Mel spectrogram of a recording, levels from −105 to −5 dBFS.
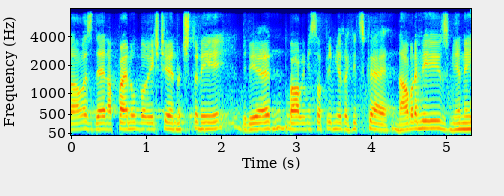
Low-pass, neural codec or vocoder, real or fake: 7.2 kHz; codec, 16 kHz, 1 kbps, X-Codec, HuBERT features, trained on general audio; fake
